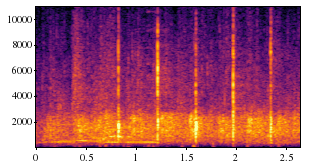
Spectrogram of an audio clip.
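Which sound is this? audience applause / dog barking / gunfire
audience applause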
